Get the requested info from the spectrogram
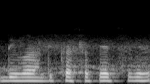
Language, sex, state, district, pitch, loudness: Rajasthani, female, Rajasthan, Churu, 170 Hz, -17 LUFS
